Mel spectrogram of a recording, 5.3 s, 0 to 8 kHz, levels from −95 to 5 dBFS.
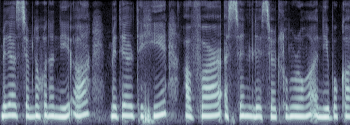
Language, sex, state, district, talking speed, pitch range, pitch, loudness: Mizo, female, Mizoram, Aizawl, 230 wpm, 220-235 Hz, 225 Hz, -11 LUFS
